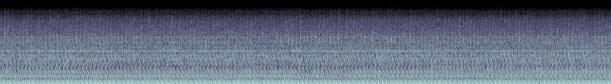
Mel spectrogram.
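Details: Motorbike started outdoors; when bought it ran poorly and its carbs were filthy: loud, even exhaust beat at a steady pace with no misses or stumbles. Normal running, owner confirms both cylinders are running.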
